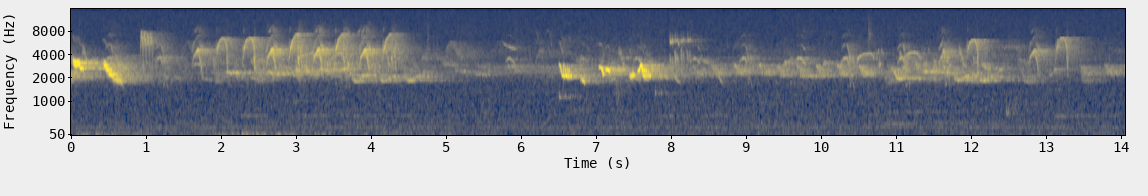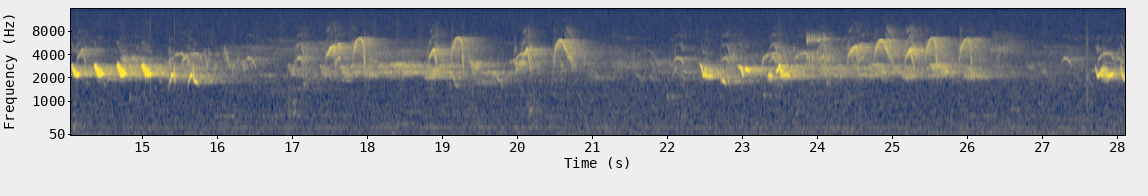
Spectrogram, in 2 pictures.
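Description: Birds chirping in bouts of quick, high notes that come back every seven or eight seconds, with softer chirping in between. A faint steady hum lies underneath.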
